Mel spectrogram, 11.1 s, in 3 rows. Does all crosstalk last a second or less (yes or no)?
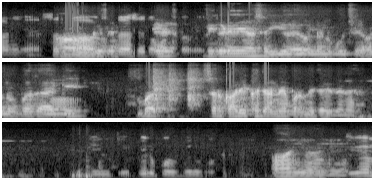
no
